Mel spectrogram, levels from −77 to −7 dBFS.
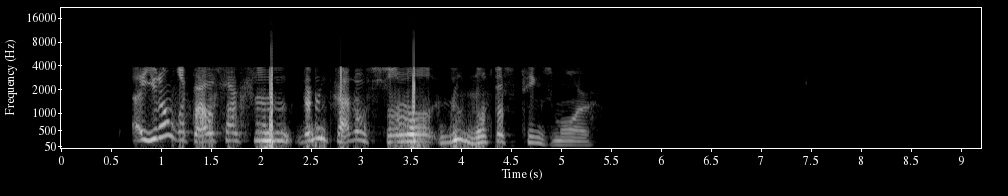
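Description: Between "you know" and "things more" (1.10 to 4.43 s), a codec payload misread flips the bit order of G.726 code words, burying speech in harsh distortion.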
